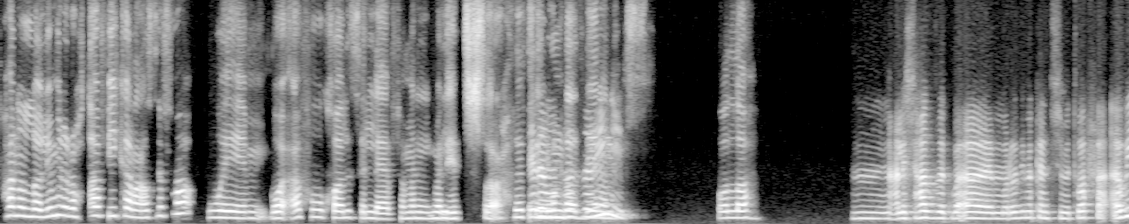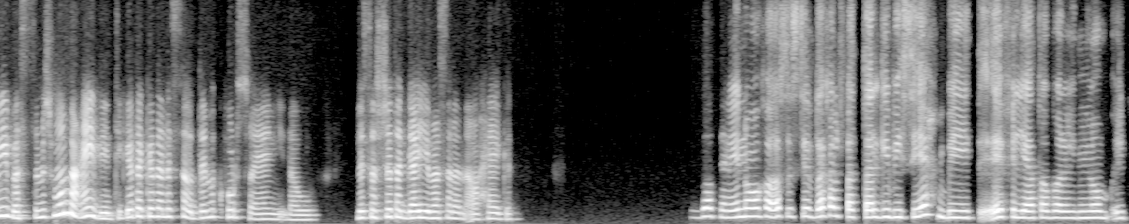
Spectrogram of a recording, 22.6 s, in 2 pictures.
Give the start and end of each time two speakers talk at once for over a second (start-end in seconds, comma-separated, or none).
5.3-6.5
